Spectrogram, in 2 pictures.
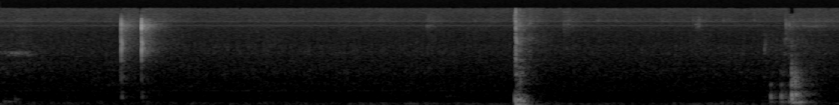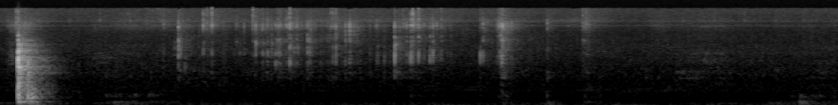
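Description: Black slime pressed by hand through a wire mesh grid: a few sharp squishy pops, the loudest a little over halfway through, then a run of small crackling clicks.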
